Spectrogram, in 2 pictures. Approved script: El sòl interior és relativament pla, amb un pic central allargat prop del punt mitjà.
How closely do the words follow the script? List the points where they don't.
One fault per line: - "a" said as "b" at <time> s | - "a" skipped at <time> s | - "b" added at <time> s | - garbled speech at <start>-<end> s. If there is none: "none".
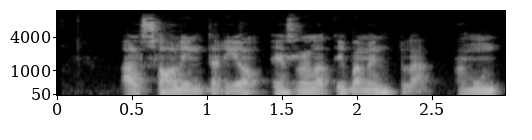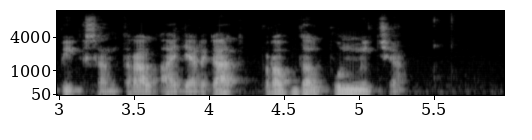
none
